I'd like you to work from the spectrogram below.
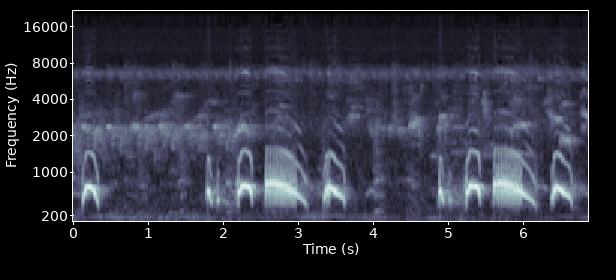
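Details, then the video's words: Spotted dove coo used as a lure to call a rival: repeated phrases of short hooked notes around a long descending coo, two full sequences over a faint low hum. "PANCINGAN SUARA BURUNG TEKUKUR DERKUKU MEMANGGIL LAWAN IKUTAN BUNYI"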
